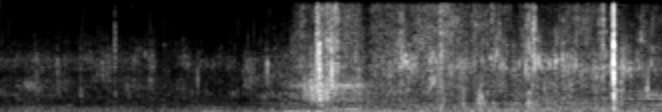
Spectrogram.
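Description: Stiff paper crackles and rustles as a map is unfolded.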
